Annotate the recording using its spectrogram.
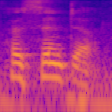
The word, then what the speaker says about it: Jacinta: The J is pronounced like H's. Jacinta, but it okay.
